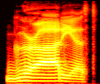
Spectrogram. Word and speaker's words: Gradius: called compromise that's called the most pretentious way to say the word yeah gradius how about that we finally learned this is according to how it's spelled in Japanese so graus and uh I've lost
